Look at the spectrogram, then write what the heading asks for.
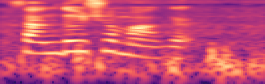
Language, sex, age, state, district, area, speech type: Tamil, female, 30-45, Tamil Nadu, Chennai, urban, read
